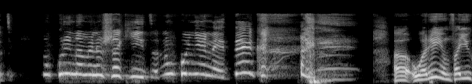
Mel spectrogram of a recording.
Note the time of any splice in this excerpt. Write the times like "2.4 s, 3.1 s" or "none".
3.7 s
